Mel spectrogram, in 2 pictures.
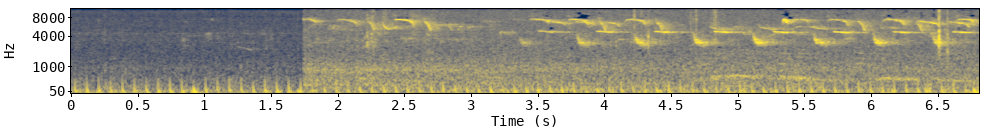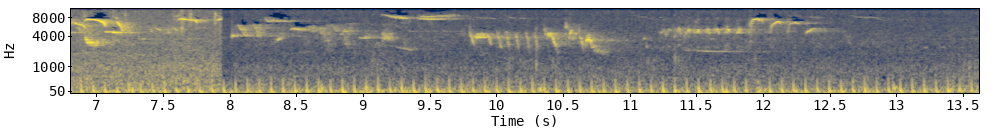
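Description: Small birds chirping, quick runs of short, high, falling notes, thickest in the first half and more scattered later, over a steady low rumble.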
